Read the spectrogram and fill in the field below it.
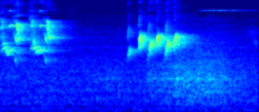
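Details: European goldfinch giving two short bursts of twittering chirps, the second louder and harsher, with a quiet spell between them.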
